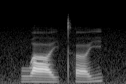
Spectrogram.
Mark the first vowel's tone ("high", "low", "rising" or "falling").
low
